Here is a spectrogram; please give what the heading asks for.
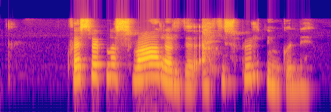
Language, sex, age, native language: Icelandic, female, 40-49, Icelandic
